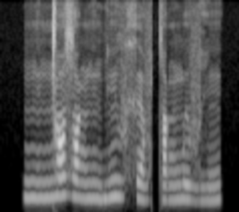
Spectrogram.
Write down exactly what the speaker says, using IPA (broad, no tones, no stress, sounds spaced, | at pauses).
ŋ ĩ ŋ͡ǀ ə zˤ ə ŋ ĩ ɡ ĩ v x ɛ v tˤ ʉ ŋ͡m ɘ v ɦ ĩ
